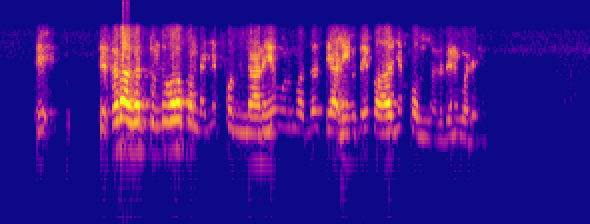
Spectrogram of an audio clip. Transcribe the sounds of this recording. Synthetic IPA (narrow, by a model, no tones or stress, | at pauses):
t̪eː | t̪eːsəɾəɡəɾt̪ʊnd̪okaːlaːbənd̪aːjãːpʰʊllɛːɽ̃ẽːʊnũːmət̪lət̪ɪjaːliːbət̪aːiːbaːd̪jãːpʰʊlːəɡd̪eːnẽːbəɽeː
